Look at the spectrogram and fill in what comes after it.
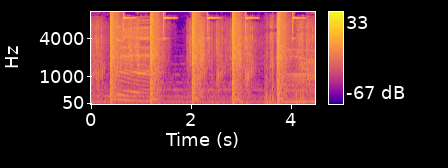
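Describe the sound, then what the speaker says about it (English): Repeated gunshots aimed at enemies in the 1998 survival-horror game Resident Evil 2, five sharp loud blasts spaced roughly a second apart, each followed by a ringing decay over a low game-music drone. "Let's run away from them and start shooting them."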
